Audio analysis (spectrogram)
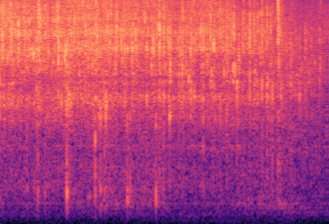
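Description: Green chillies and garlic sizzling in hot oil after mustard seeds have popped, a steady bright crackle with scattered sharp pops throughout, close and loud with no voices.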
